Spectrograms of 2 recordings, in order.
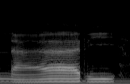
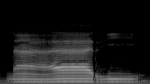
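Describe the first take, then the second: No difference in how they are said.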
